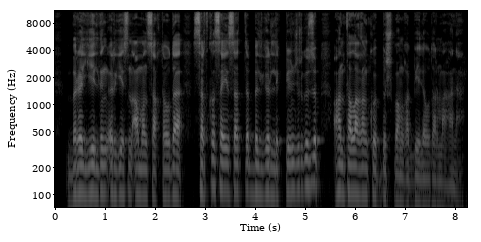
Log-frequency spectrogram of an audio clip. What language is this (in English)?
Kazakh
